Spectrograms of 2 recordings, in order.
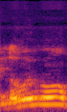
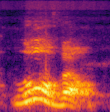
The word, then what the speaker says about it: Louisville: you can film now it was Louisville Louisville remind me of the shirt that he had it says like 10 different pronunciations yeah it's only supposed to be two syllables I honestly like she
